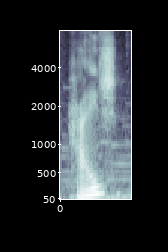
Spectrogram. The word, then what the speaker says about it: hygge: What is, how is this word pronounced, y'all? H Y G G E. Uh, Hajj. I've not been able to pronounce this word. so we're gonna find out specifically. Hmm. It says it sounds a lot like the English word hug,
